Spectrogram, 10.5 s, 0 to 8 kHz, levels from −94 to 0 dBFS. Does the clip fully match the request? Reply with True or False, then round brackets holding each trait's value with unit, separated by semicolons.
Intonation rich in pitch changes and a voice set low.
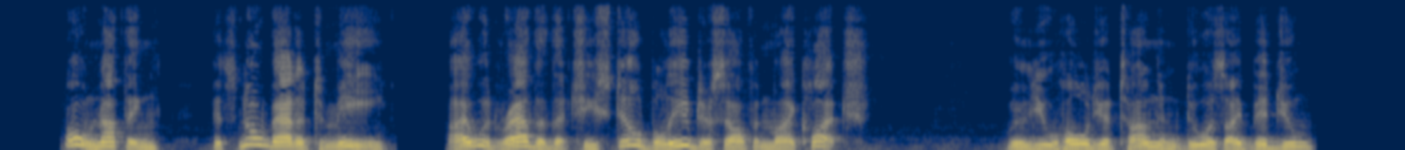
False (6.8 semitones; 185 Hz)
